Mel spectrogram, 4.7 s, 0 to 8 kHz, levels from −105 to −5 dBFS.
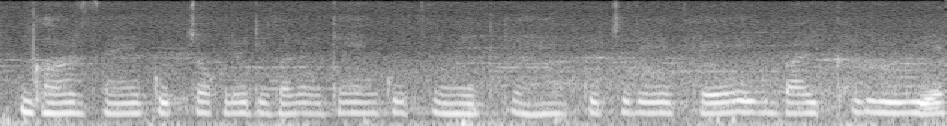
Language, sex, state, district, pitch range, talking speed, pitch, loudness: Hindi, female, Haryana, Rohtak, 205-220 Hz, 215 wpm, 210 Hz, -15 LUFS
